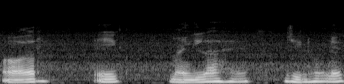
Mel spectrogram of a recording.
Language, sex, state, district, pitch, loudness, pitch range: Hindi, male, Chhattisgarh, Raipur, 125 Hz, -17 LUFS, 115-135 Hz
